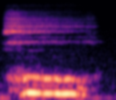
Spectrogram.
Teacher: the sound is WHOOO, but we sort of say it in the back of the throat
